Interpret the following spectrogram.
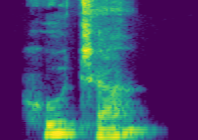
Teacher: Habíamos dicho que esta ja, la H, la voy a pronunciar como una J bien suave, como una J del español, pero bien suave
